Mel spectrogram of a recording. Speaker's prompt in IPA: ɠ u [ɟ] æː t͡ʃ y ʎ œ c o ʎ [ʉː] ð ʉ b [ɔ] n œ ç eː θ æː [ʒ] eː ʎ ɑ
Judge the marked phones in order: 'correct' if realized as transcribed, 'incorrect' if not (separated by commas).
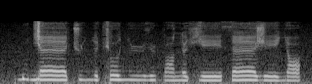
correct, correct, incorrect, correct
